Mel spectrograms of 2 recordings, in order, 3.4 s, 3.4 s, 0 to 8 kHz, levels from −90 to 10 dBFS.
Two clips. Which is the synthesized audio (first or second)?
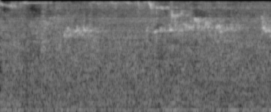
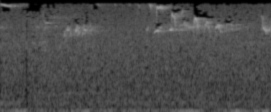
first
